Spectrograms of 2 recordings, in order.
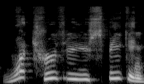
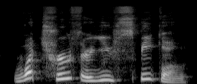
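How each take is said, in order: First: High, incredulous, exasperated question; pitched up, baffled at the slogan. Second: Incredulous. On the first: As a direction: ask it higher, in disbelief. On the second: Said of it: "What in the absolute F is this". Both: Real, not acted.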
